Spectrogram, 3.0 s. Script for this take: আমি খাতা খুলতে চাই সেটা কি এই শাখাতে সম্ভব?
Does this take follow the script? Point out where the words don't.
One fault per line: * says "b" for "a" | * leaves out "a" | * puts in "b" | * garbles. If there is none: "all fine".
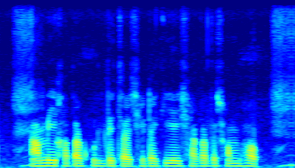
all fine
